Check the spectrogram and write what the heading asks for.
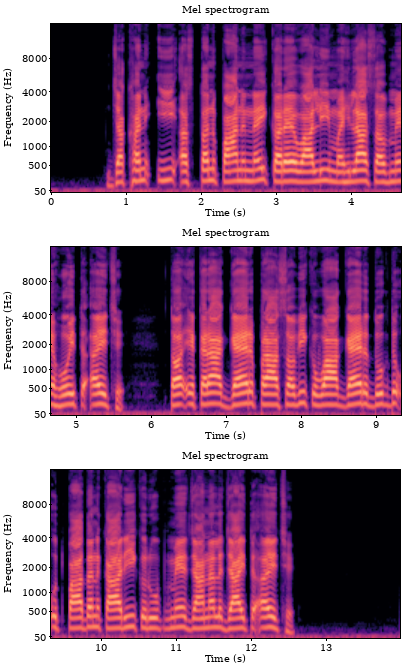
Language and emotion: Maithili, neutral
